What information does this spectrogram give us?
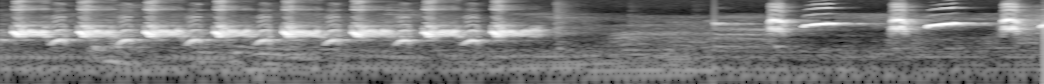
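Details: Captive white-rumped shama singing day and night: a rapid string of short repeated chattering notes, then after a pause clear rising whistles answered by a sliding high note.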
